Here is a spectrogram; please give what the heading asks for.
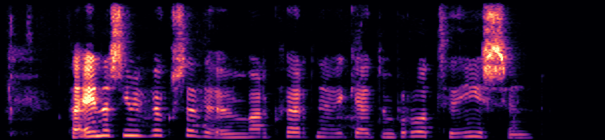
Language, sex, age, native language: Icelandic, female, 40-49, Icelandic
